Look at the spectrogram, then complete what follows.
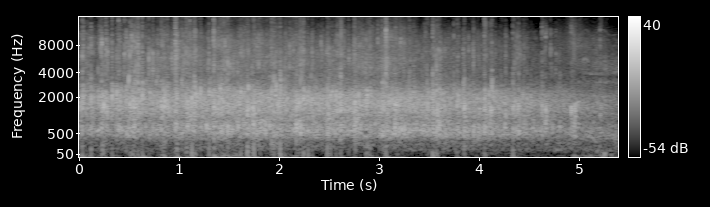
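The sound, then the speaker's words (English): A crowd at a NAIOP Symposium event claps steadily, a dense wash of many hands holding at an even loudness before tapering slightly near the end. No one speaks over it. “So quick round of applause and thank you for that.”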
